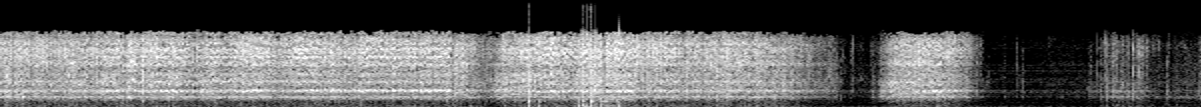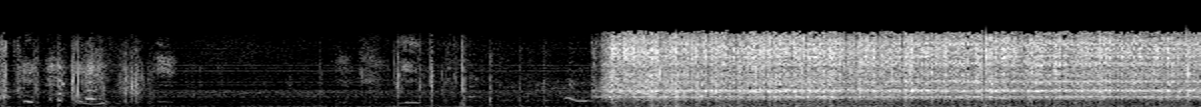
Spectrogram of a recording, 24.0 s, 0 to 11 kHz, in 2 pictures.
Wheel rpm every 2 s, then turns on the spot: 220, 230, 170, 200, 70, 10, 0, 0, 0, 180, 230, 230.
10-12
